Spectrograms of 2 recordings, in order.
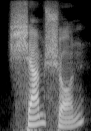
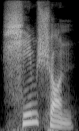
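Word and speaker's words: שמשון: a mesma a mesma coisa acontece com o nome Sansão que Originalmente era chamson mas passou a ser shimshon então no texto massorético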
